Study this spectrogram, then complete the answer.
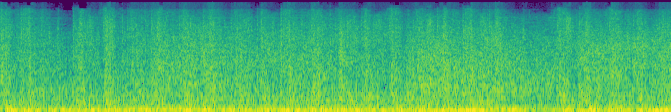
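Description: Rapid, dense gunfire from the player's weapon in the sci-fi game StarRupture, a continuous loud barrage with no pauses across the whole stretch.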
